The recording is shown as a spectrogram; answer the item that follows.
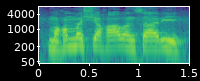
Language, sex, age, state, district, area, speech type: Urdu, male, 18-30, Uttar Pradesh, Shahjahanpur, urban, spontaneous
